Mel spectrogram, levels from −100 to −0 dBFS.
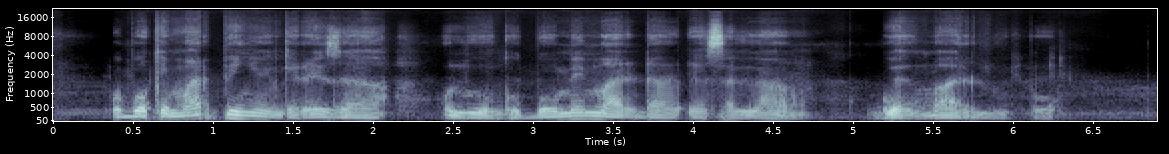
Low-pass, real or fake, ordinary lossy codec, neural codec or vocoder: none; fake; none; codec, 44.1 kHz, 2.6 kbps, SNAC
